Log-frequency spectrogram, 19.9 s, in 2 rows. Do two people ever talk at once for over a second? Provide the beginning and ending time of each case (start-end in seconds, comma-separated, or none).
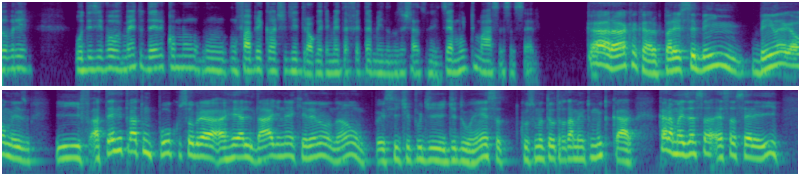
none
